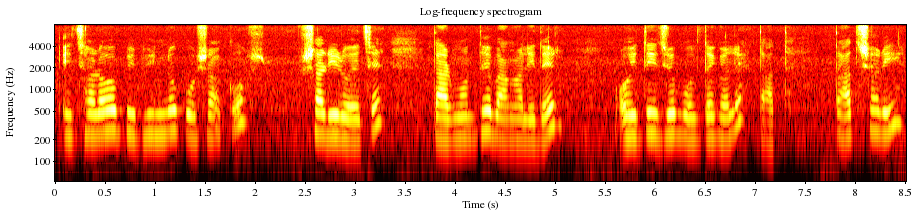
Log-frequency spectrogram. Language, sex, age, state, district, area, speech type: Bengali, female, 30-45, West Bengal, Kolkata, urban, spontaneous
